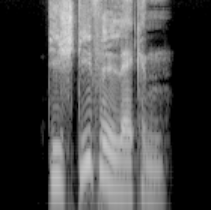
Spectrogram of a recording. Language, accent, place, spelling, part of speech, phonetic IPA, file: German, Germany, Berlin, die Stiefel lecken, verb, [diː ˈʃtiːfl̩ ˈlɛkn̩], De-die Stiefel lecken.ogg
- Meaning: to bootlick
